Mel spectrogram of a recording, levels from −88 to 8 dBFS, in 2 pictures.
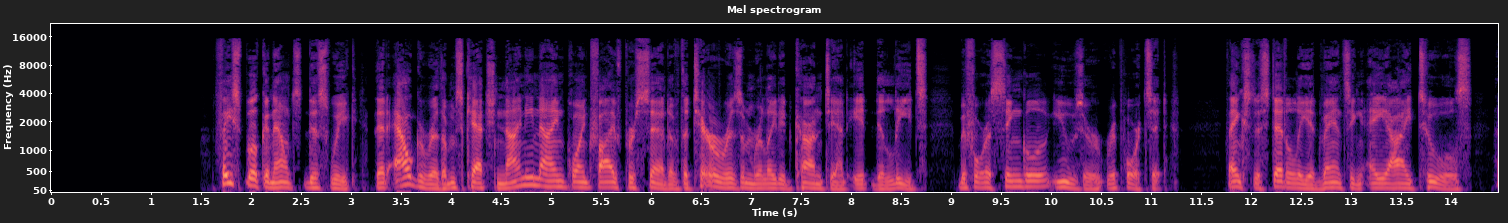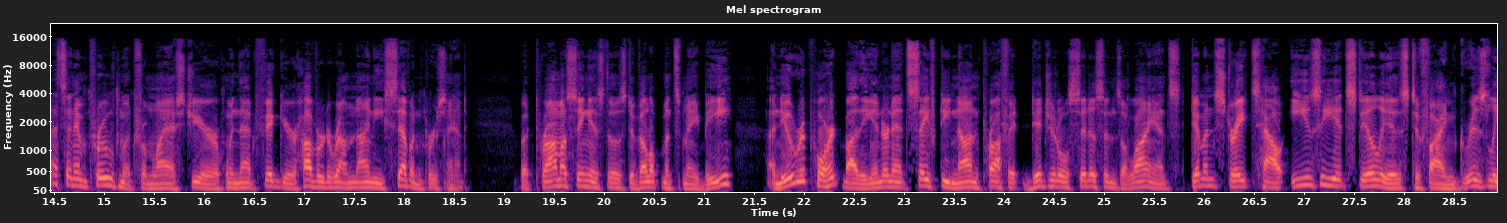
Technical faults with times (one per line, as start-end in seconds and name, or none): none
